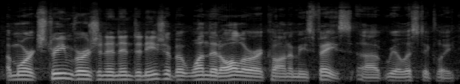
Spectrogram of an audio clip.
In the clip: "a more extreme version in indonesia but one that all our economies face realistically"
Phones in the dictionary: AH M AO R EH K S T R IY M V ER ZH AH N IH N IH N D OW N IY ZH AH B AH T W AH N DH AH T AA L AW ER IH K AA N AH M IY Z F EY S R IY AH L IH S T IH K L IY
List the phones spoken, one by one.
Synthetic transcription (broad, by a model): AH M AO R EH K S T R IY M V ER ZH AH N IH N IH N D OW N IY ZH AH B AH T W AH N DH AH T AA L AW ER IH K AA N AH M IY Z F EY S R IY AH L IH S T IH K L IY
